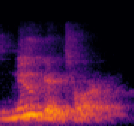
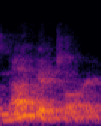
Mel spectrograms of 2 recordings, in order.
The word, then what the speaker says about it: nugatory: he used this word it's nugetory and it's spelled n-u-g-a-t-o-r-y and when i first researched that i thought it said i thought it was nuggetory because i didn't know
